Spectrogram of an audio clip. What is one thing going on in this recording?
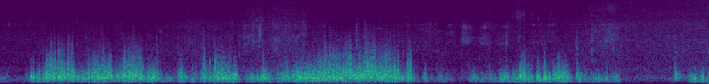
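Wind blows hard outdoors in strong gusts.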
